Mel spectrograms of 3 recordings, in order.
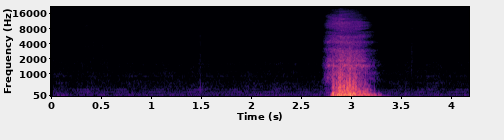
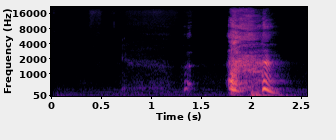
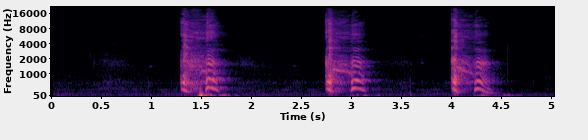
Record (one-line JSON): {"exhalation_length": "4.2 s", "exhalation_amplitude": 17110, "exhalation_signal_mean_std_ratio": 0.24, "cough_length": "2.6 s", "cough_amplitude": 12189, "cough_signal_mean_std_ratio": 0.31, "three_cough_length": "5.0 s", "three_cough_amplitude": 9339, "three_cough_signal_mean_std_ratio": 0.36, "survey_phase": "beta (2021-08-13 to 2022-03-07)", "age": "18-44", "gender": "Female", "wearing_mask": "No", "symptom_none": true, "smoker_status": "Never smoked", "respiratory_condition_asthma": false, "respiratory_condition_other": false, "recruitment_source": "REACT", "submission_delay": "1 day", "covid_test_result": "Negative", "covid_test_method": "RT-qPCR", "influenza_a_test_result": "Negative", "influenza_b_test_result": "Negative"}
